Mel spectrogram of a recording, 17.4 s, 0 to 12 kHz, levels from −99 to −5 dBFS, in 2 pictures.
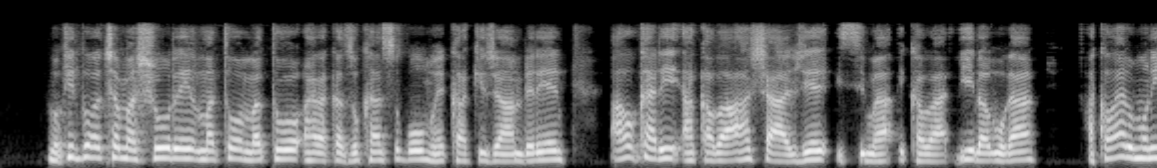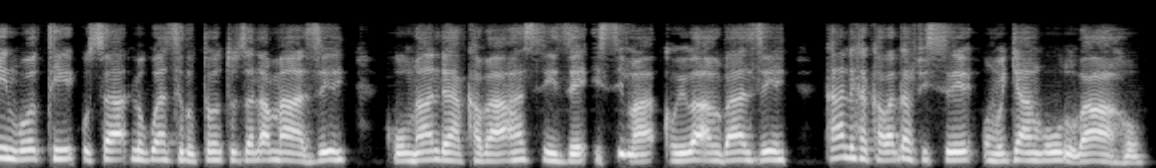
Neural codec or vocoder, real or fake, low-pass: codec, 16 kHz, 1 kbps, FunCodec, trained on LibriTTS, 50 frames a second; fake; 7.2 kHz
